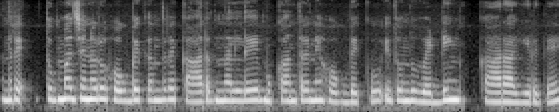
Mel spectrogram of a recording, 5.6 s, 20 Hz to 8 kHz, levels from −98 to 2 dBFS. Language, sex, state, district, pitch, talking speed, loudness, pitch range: Kannada, female, Karnataka, Bijapur, 235 Hz, 130 wpm, -14 LUFS, 220-250 Hz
